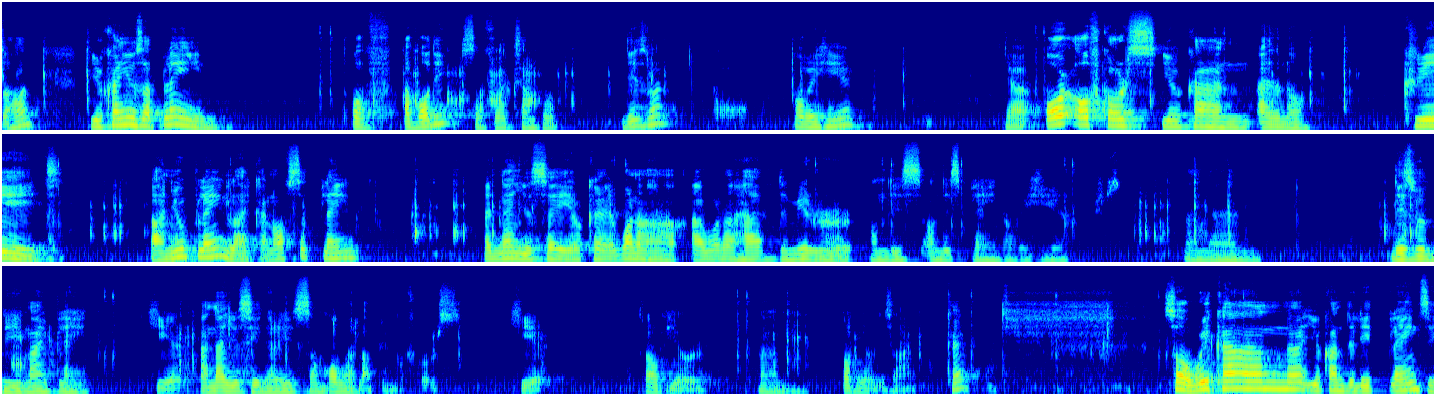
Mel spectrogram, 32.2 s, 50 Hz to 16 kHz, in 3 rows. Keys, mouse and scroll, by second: 2.1 click, 4.2 middle click, 4.7 shift+middle click, 7.4 click, 10.8 click, 12.1 click, 14.2 middle click, 15.0 click, 16.4 click, 21.9 click, 23.0 middle click, 24.4 middle click, 26.7 click, 28.4 click, 29.8 click.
